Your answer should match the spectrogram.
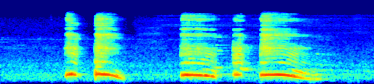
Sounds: Throat clearing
